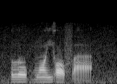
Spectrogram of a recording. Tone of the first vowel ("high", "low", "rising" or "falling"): high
